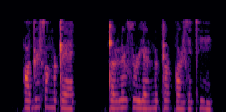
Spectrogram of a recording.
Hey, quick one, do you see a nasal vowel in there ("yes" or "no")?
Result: no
